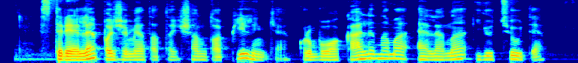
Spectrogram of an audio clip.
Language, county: Lithuanian, Kaunas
